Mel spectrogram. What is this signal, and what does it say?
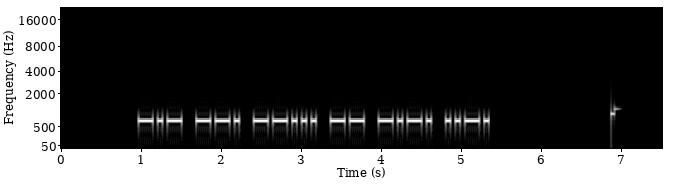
Morse code, heard as a keyed tone, about 20 wpm, 700 Hz. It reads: KG7MCF
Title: USA Call Signs - 6 Characters - 3x Character Spacing - 20wpm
